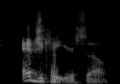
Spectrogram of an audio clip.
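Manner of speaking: cross, angry-sounding tone. Telling listeners to go watch some wrestling: angry-sounding. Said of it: "that sounded angry".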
